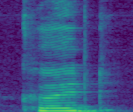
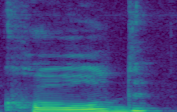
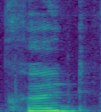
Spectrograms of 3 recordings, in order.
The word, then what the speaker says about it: could: and P okay um it's also silent in words could should and would okay here are some more exceptions could should and would you do not hear the L we do not say cold should or w we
